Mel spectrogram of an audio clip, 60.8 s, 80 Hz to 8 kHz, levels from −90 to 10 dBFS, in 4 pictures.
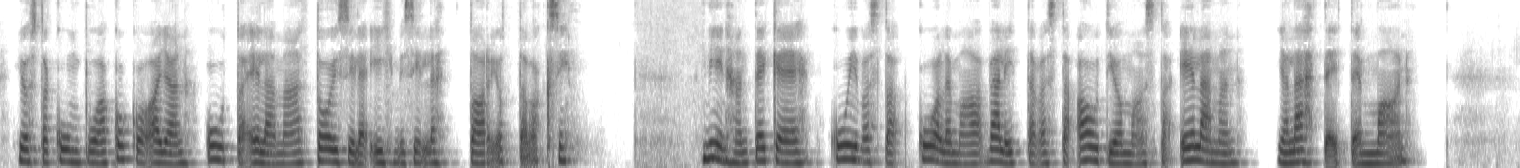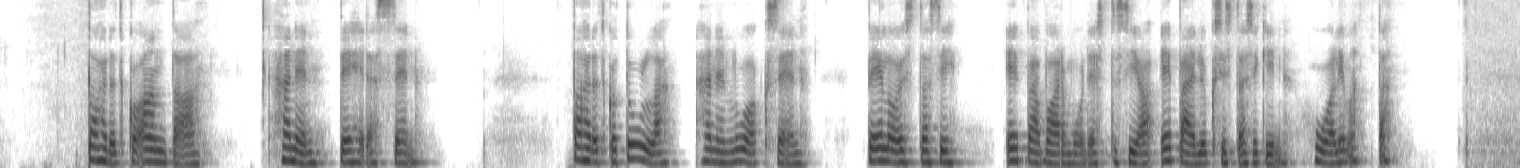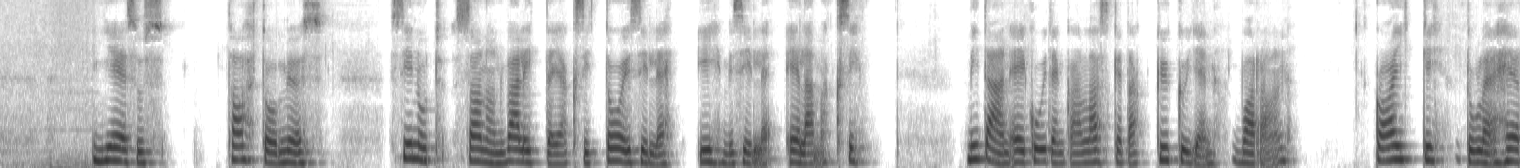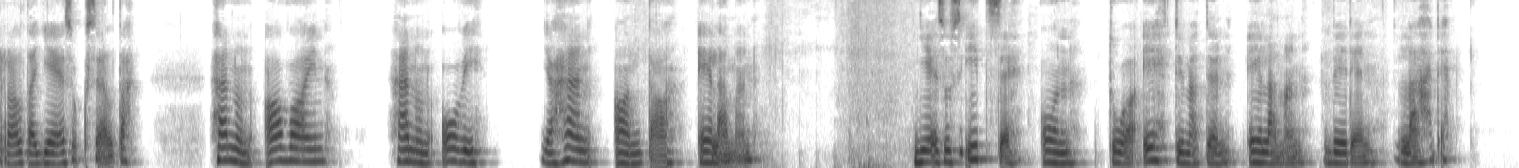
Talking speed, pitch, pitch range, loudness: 70 wpm, 195 Hz, 180-215 Hz, -20 LUFS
